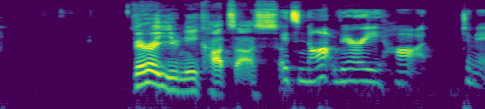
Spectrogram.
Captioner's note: none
